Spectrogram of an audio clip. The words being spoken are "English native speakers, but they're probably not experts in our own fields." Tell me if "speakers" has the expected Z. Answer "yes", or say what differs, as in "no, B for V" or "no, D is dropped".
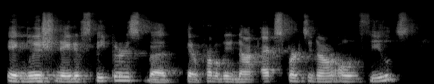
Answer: yes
